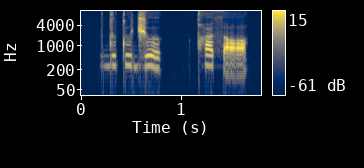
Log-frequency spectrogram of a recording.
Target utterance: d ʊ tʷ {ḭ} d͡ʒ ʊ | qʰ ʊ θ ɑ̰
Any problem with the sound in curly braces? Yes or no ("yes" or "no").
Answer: yes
